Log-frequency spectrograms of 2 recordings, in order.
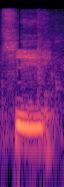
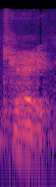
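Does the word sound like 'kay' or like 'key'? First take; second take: key; kay. First: The word is pronounced like 'key'. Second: The word is pronounced like the letter K. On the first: This is how island natives say it. The speaker calls it right. "they will pronounce it Key" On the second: This is how tourists say it. The speaker calls it wrong. "tourists are the ones that pronounce it K"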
